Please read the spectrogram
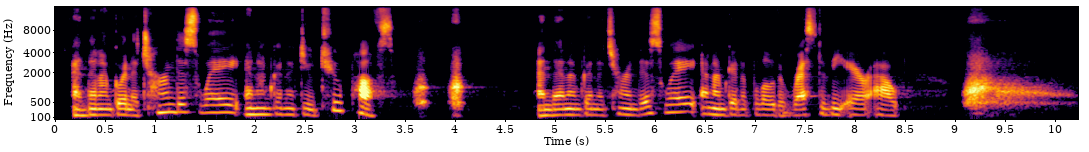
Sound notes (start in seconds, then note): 3.2 exhales; 8.6 exhales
